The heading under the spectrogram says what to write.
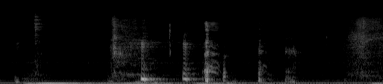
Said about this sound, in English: Sorry, I can't stop coughing.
